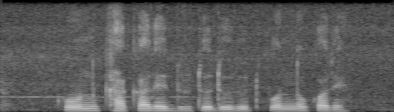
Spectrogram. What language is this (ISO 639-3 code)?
ben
